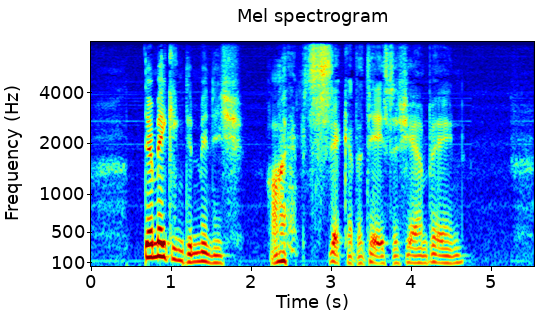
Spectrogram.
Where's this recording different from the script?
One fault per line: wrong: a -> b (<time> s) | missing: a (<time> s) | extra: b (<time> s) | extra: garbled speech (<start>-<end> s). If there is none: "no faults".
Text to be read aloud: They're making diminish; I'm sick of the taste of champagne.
no faults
